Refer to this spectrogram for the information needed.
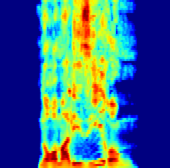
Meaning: normalization
- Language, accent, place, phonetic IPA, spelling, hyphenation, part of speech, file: German, Germany, Berlin, [noʁmaliˈziːʁʊŋ], Normalisierung, Nor‧ma‧li‧sie‧rung, noun, De-Normalisierung.ogg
